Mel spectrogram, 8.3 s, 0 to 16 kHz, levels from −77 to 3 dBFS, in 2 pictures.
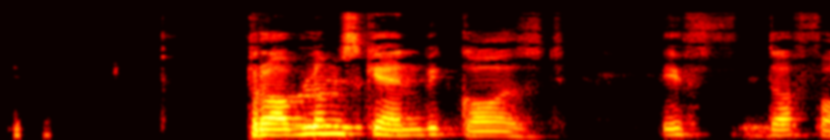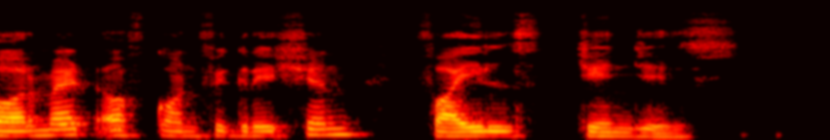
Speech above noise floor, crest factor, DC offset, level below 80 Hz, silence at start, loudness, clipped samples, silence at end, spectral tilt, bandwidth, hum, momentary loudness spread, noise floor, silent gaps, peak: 40 dB; 22 dB; under 0.1%; -58 dBFS; 0.05 s; -19 LUFS; under 0.1%; 0.7 s; -5.5 dB/octave; 11.5 kHz; none; 23 LU; -61 dBFS; none; 0 dBFS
